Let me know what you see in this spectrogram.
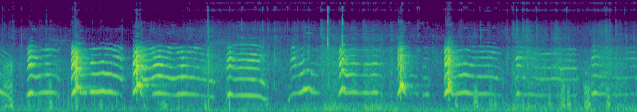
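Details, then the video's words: Hungry, thirsty homeless dogs calling out with a run of high, drawn whines and yelps, several dogs overlapping, roughly a dozen cries over ten seconds with steady sliding pitch. "Poor homeless dogs calling out that they are hungry and thirsty"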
